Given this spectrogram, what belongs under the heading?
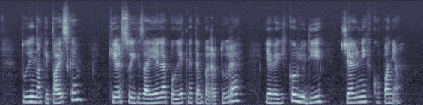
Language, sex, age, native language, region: Slovenian, female, 18-29, Slovenian, Drava region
